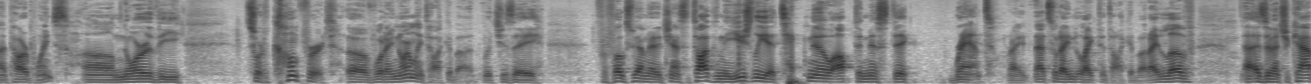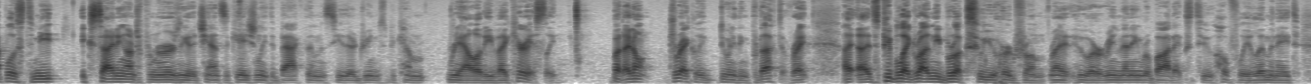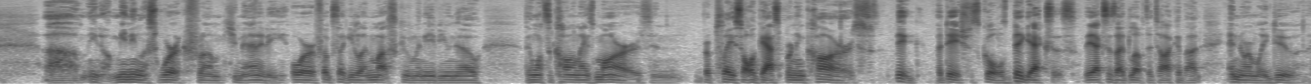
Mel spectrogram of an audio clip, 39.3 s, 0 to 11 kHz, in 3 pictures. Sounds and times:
Speech: 0.0s - 39.3s.

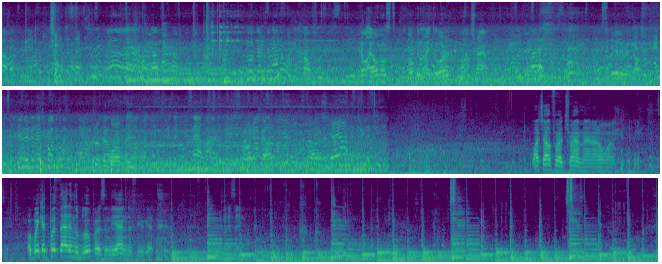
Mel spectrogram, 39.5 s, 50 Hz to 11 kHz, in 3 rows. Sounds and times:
Music: 2.2s - 7.0s, 29.7s - 39.4s.

